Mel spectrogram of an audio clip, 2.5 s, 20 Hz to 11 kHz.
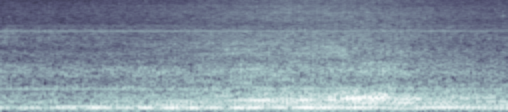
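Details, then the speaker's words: Rusty Shimizu 300 W water pump run from a 12 V to 220 V, 150 W modified-sine inverter, turning slowly and drawing about 60 W: a steady, coarse low buzz. The modified sine output makes the motor hum. "yang jelas buat pompa air yang ada bebannya air itu gak kuat Mas guys dan bunyinya itu mendengung ya Mas guys"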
